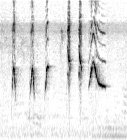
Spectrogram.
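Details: Greater green leafbird singing to rouse competition birds: five sharp, evenly spaced chirps followed by a longer falling, buzzy whistle.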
